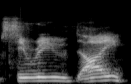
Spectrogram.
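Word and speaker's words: Sirui: Well, it's like UI on the end, isn't it? Siri.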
